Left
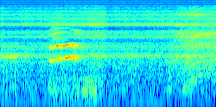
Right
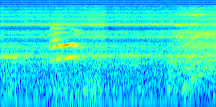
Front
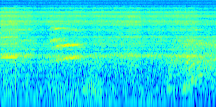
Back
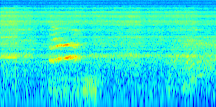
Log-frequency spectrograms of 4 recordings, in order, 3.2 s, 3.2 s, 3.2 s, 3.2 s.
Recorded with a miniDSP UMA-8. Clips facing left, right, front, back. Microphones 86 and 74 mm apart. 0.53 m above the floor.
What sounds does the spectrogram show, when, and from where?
0.7 s a cat meowing: 150° left, 2.5 m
